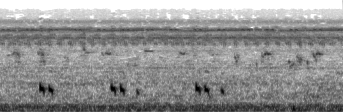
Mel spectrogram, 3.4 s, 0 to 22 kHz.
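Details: Singing lesser coucal on 28 May 2020 gives paired and tripled soft hoots that step downward, each group about 0.8 seconds apart, while insects buzz continuously in the background.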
